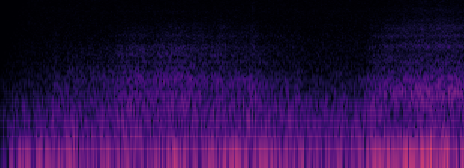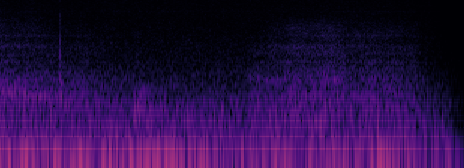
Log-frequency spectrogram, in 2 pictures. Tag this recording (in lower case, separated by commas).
respiratory sounds, breathing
